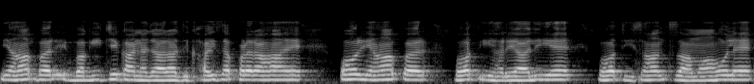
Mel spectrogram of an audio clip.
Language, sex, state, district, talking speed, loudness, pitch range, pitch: Angika, female, Bihar, Madhepura, 190 wpm, -16 LUFS, 200-220 Hz, 210 Hz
